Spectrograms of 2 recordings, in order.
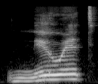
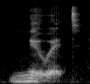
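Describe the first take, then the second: First: Knew it pushed up and louder; repeating Knew it with conviction; emphatic repeat. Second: Said in the usual way. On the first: Shown as a demonstration. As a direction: punch Knew it as a firm echo.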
